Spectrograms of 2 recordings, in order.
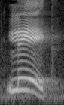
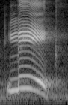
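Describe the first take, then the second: The two takes are said the same way.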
